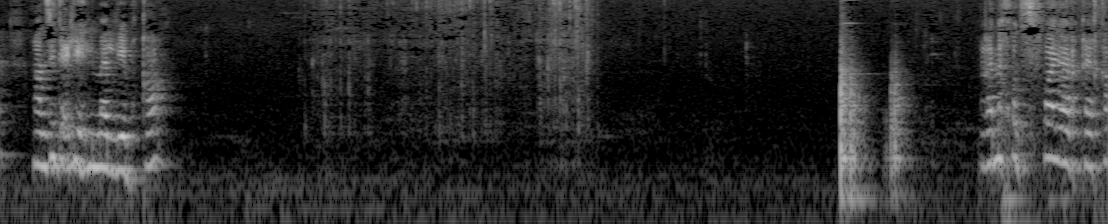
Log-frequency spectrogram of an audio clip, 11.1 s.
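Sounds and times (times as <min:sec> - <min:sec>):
water pouring into saucepan: 0:03.0 - 0:06.1.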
